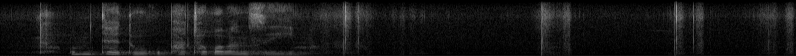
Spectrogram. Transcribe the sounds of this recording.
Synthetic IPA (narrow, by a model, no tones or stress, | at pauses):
um̩tʰɛtʰɔwok̬upʰatʰwak̬ʼwaɓand͡zʱiːma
